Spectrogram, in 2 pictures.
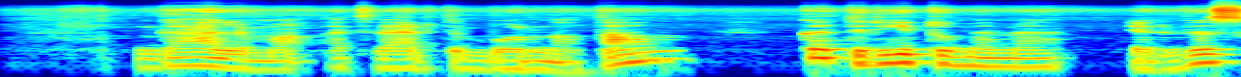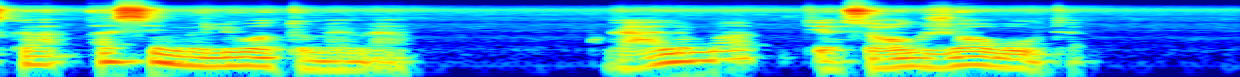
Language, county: Lithuanian, Vilnius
